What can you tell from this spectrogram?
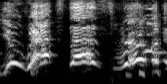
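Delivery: very high, drawn-out disbelief; amazed squeal. Real, not acted. Host amazed that the guest raps, squealing high in disbelief. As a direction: squeal it in astonishment.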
